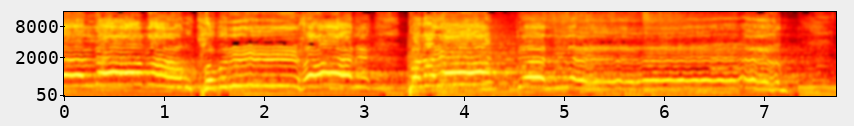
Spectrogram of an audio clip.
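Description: A woman singing an Amharic gospel song live into a microphone, backed by a band through the PA. The melody has several long held notes, the later ones with vibrato.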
